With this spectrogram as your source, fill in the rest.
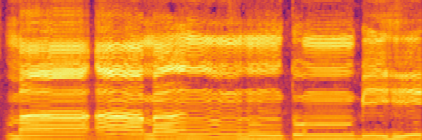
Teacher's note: বাজের বি, হা খারাজের হি, এই হায়ের মধ্যে এক আলিফ টান দিব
